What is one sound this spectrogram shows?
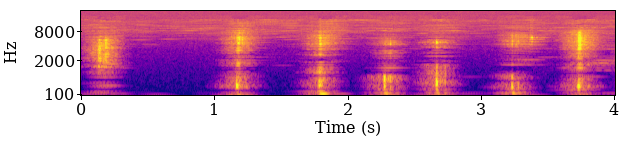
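Footsteps walk at a steady pace.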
